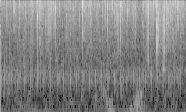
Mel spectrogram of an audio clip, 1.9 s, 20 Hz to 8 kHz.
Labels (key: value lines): label: biophony, rattle
recorder: SoundTrap 500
